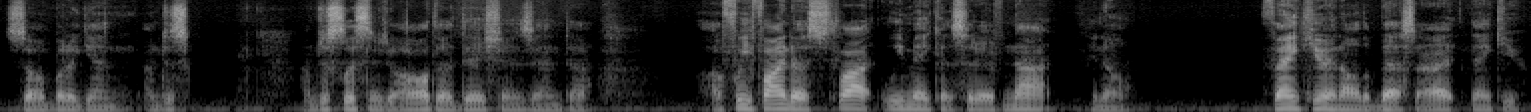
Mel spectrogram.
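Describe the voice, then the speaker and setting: A man talking casually and off the cuff as he reviews narrator auditions, halting and repetitive, with a reassuring manner. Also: low voice, mellow.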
